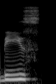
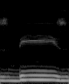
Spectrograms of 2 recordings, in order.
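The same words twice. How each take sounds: First: "दीज" said as "dees", voiceless s; wrong reading with S. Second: "दीज" with a voiced z at the end. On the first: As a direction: end "दीज" on s instead of z. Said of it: "दीज नहीं पढ़ते". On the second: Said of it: "एस ई का उच्चारण ज". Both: Shown as a demonstration.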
